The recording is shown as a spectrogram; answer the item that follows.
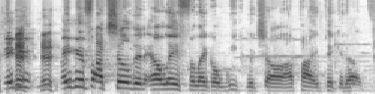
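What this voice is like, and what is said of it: New York accent. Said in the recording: “you had a cool New York accent”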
